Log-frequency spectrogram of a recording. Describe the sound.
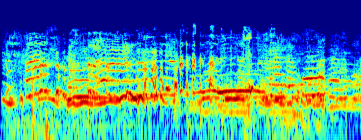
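Children displaced by war cry and scream in a camp in Kabul, with several high, wavering, overlapping wails and whimpers. The voices rise and sustain loudly throughout.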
